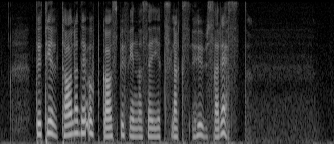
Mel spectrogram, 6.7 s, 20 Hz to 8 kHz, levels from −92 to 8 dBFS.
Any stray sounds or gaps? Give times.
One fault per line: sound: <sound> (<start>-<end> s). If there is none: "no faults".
no faults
